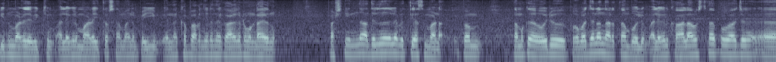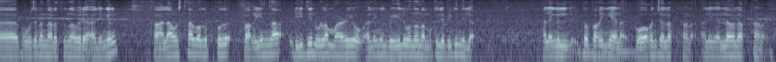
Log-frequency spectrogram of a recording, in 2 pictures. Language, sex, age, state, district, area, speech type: Malayalam, male, 30-45, Kerala, Idukki, rural, spontaneous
